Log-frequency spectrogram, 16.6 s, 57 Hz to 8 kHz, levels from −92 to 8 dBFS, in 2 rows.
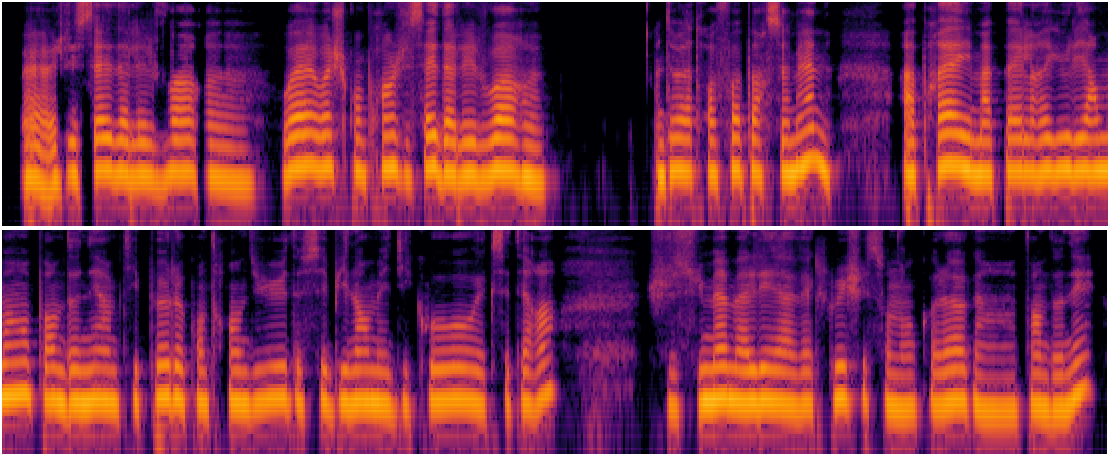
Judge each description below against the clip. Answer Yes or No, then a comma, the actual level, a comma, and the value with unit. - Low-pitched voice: No, medium, 185 Hz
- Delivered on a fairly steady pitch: Yes, narrow, 2.0 semitones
